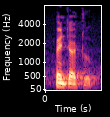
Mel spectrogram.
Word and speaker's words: Pentateuch: Is that how we pronounce the word? Pentateuch. Pentateuch, yeah.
